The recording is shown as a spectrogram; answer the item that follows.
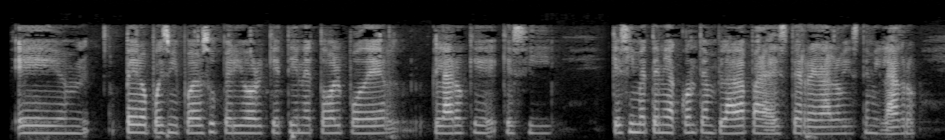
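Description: The woman's medium pitch stays monotone, with flat intonation, as she talks at a moderate pace. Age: 30s. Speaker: recovery group member sharing testimony. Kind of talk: testimony.

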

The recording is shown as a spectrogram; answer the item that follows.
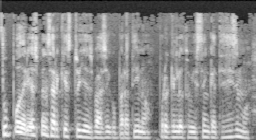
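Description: This man's voice has a dark, mellow tone. His pitch runs fairly high. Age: 20s. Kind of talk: religious teaching talk.

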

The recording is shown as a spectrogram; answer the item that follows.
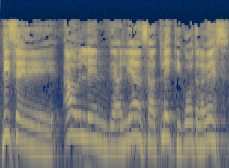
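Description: Noticeable background noise fills the clip. Over it, a man talks with lively intonation. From Peru, Lima. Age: 20s. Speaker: sports radio host. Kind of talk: sports talk radio. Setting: radio studio.

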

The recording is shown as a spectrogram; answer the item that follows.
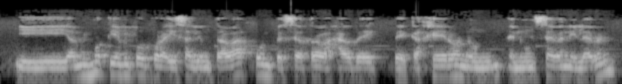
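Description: A man at medium pitch and a fairly slow pace, with noticeable background noise. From Sonora, northwest Mexico. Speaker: designer and studio founder. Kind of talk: casual interview chat. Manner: hesitant, repeats words.

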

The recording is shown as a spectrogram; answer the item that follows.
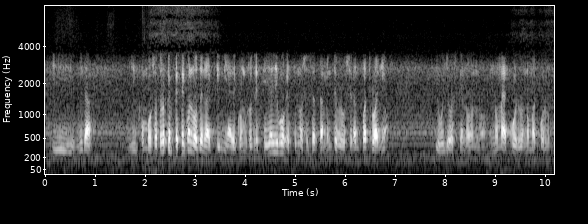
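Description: A man is speaking. His pace is fairly quick. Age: 50s. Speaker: patient caller. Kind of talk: casual phone chat.

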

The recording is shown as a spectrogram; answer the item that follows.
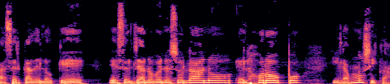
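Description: A woman is speaking. Her voice is somewhat breathy with a dark, mellow tone. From Venezuela, Apure llanos. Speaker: radio host. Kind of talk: scripted radio presentation.

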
